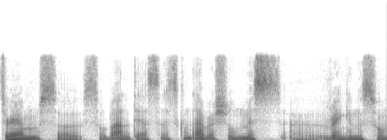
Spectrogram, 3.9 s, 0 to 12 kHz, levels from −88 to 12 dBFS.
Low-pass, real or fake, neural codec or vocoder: 7.2 kHz; fake; codec, 16 kHz, 0.4 kbps, LongCat-Audio-Codec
